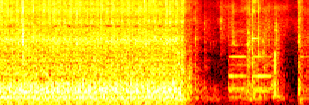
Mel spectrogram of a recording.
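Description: Brother electric sewing machine stitching a seam through patchwork fabric at a steady, fast speed, then stopping about two and a half seconds in.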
